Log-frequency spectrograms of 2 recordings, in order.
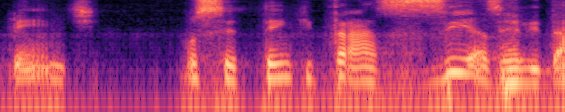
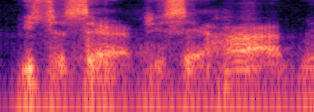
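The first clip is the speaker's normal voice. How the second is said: rigid legalist; 3 semitones lower, 6 dB quieter than usual. Retold or imitated. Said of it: "Não tô falando de legalismo".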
